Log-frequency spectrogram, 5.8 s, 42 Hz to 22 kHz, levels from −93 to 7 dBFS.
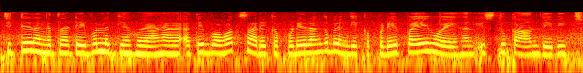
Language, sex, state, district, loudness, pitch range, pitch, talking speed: Punjabi, female, Punjab, Kapurthala, -13 LUFS, 215-255 Hz, 230 Hz, 215 wpm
